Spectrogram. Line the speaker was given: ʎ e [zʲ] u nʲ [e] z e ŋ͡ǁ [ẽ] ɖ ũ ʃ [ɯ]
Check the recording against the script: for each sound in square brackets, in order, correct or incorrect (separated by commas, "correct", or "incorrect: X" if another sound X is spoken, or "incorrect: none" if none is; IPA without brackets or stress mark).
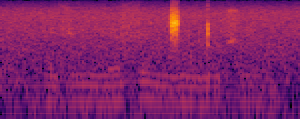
correct, incorrect: ɛ, correct, incorrect: u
